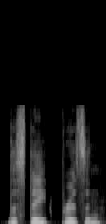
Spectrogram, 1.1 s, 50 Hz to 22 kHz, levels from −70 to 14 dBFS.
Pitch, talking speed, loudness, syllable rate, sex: 180 Hz, 170 wpm, -17 LUFS, 6.7 syllables/s, female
